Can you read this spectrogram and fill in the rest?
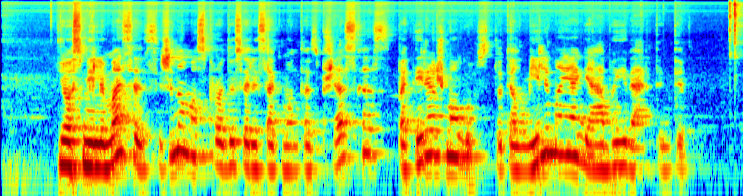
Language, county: Lithuanian, Panevėžys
